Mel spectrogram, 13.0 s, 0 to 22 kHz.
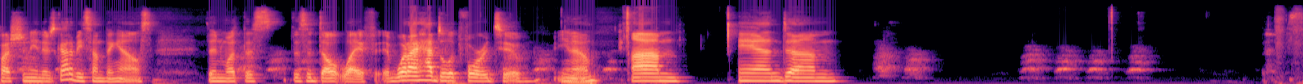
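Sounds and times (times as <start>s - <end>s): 
speech: 0.0s - 8.5s
dog barking: 2.3s - 3.2s, 5.3s - 6.3s, 8.8s - 9.4s, 10.2s - 11.6s.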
